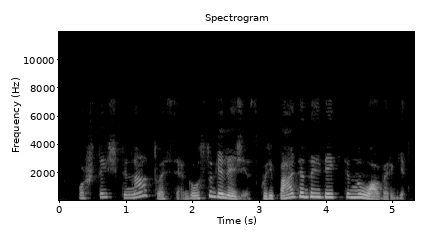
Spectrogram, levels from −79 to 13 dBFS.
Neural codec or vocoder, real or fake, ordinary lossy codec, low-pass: none; real; AAC, 32 kbps; 7.2 kHz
